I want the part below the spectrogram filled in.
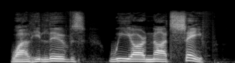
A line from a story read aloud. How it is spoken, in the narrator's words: Thordred growled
